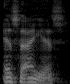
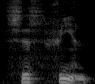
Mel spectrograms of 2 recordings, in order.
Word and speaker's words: Sisyphean: It's Sisyphen, Sisyphean task, I guess.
